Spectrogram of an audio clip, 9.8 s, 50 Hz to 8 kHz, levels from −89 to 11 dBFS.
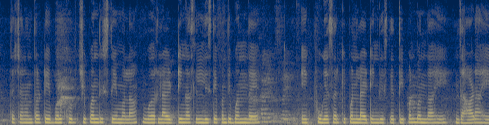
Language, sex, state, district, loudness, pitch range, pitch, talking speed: Marathi, female, Maharashtra, Sindhudurg, -15 LUFS, 215-225 Hz, 220 Hz, 165 wpm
